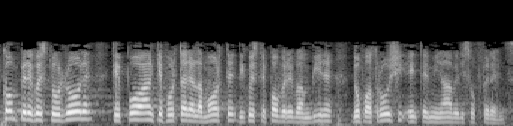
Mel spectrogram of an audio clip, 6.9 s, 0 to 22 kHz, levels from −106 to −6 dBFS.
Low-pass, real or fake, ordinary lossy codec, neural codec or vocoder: 5.4 kHz; real; none; none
